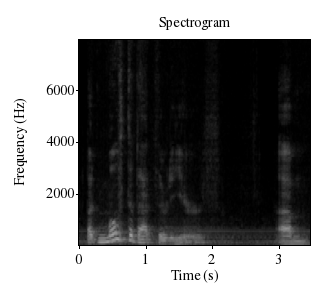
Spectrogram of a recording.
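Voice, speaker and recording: This man has a dark, mellow tone with vocal fry. He speaks in a Canadian accent, and room echo is audible. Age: 70s. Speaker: business professor. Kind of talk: interview.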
